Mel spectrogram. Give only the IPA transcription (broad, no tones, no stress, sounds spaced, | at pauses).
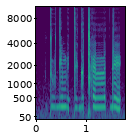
t ṳ d i m e̤ ʔ t e̤ ɡ ə ǀʰ ɛ lː ɛ t d e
